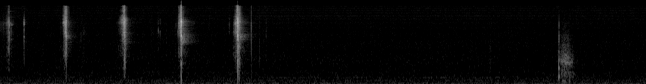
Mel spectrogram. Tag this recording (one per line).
blowing
fire
lighter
